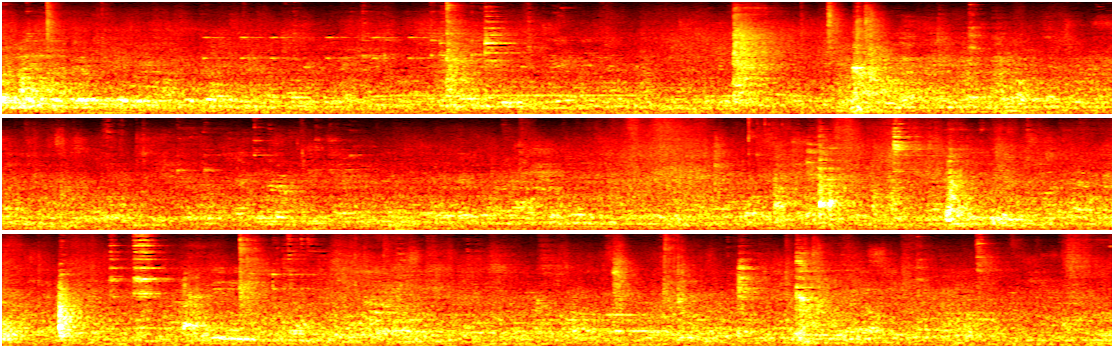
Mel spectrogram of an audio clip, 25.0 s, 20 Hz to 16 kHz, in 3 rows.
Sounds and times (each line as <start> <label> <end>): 14.1 dishes 15.6
21.2 dishes 24.1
